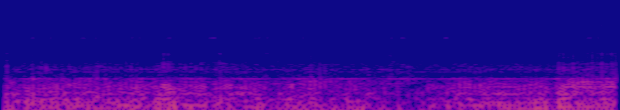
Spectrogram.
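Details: A rescued cheetah cub at a cheetah safe house in Somaliland, confiscated from the illegal pet trade, purrs in a deep, continuous, rumbling drone that carries steadily throughout.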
